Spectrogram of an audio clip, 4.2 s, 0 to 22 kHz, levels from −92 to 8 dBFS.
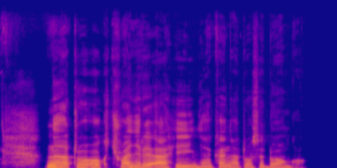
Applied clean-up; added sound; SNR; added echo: neural mask model Resemble Enhance denoiser.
